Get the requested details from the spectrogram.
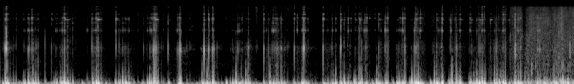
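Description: Fingertips and nails tap and fiddle with a small clear square glass perfume bottle and its silver cap, held in both hands close to the microphone. A rapid, irregular stream of short, dry taps and clicks is heard, with a deep, thumpy body and faint bright glassy ticks, each dying away almost at once.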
